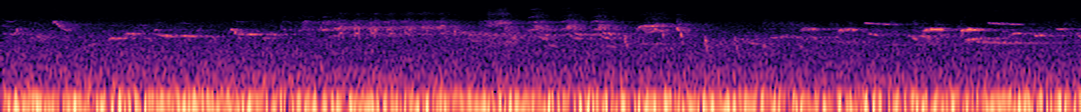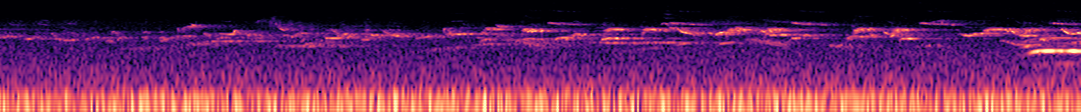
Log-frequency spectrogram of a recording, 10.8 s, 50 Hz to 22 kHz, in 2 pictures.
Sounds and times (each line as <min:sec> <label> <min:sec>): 0:00.0 birds 0:10.8
0:00.0 wind through tree crowns 0:10.8
0:10.4 screams and other voices of peacocks 0:10.8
